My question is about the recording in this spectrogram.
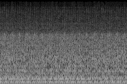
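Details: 1948 Willys Jeep cold start: steady low engine rumble, even with no knocks or misses, the engine just caught and not yet ready to idle while warming up; normal cold start.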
